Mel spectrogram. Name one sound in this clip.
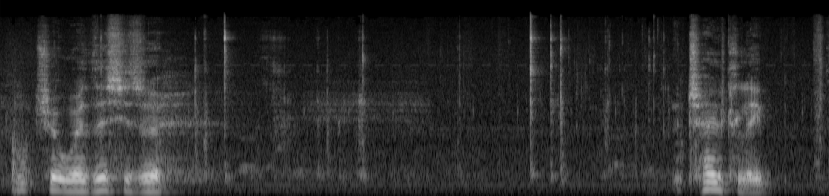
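Metal parts of a lathe chuck click and knock under a hand.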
